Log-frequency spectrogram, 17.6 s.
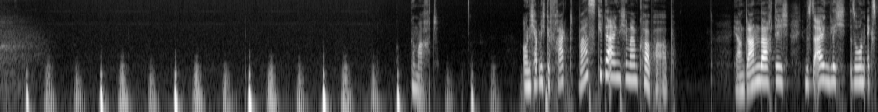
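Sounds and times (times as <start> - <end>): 
pounding heartbeat: 0.5 - 8.2, 8.8 - 11.1
speech: 8.4 - 8.8, 10.5 - 13.5, 14.7 - 17.5.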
